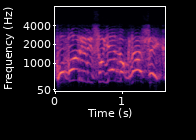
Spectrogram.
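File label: Serbian aircraft destroyed mood high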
